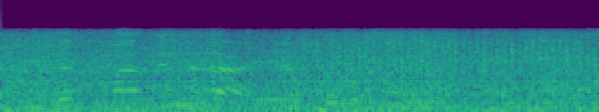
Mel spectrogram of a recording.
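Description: Vintage tractor engine running steadily, a continuous low rumble, with people talking.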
